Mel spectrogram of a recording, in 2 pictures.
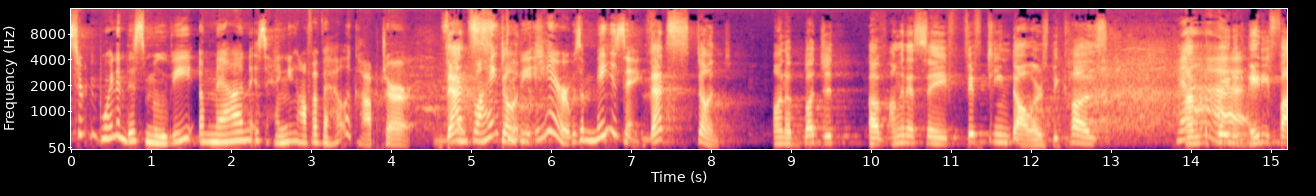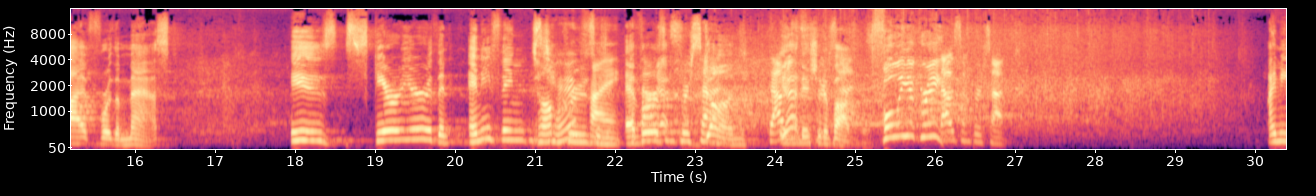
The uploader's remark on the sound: LIVE from the Count Basie in New Jersey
